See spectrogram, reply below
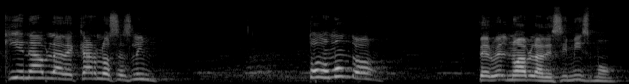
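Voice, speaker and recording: A high-pitched middle-aged man preaches a sermon in a church. He fires rhetorical questions at the congregation, then drops to low, confiding asides. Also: lively intonation, unhurried, a bit bright. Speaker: pastor.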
